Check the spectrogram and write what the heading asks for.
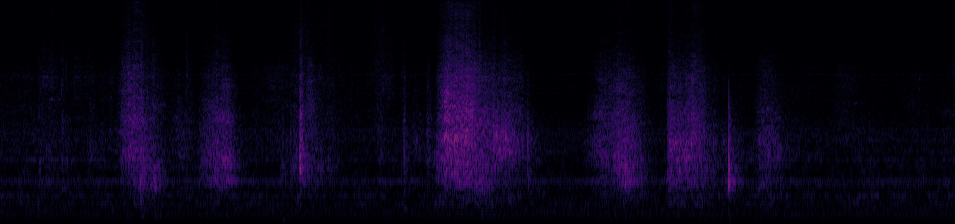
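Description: Soft kitchen handling sounds on a countertop: several brief rustling, brushing swishes and a couple of light clicks as items are moved about by hand.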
